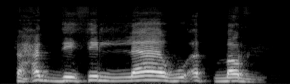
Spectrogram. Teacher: So اللَّهُ أَكْبَر, the takbir, the Allah, اسم الجلالة, will be empty mouth.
